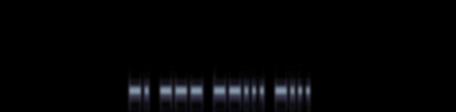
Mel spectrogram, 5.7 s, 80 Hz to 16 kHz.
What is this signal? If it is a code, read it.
Morse code, heard as a keyed tone, about 25 wpm, 700 Hz. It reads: NO7B
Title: USA Call Signs - 4 Characters - Repeated 2x - 25wpm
